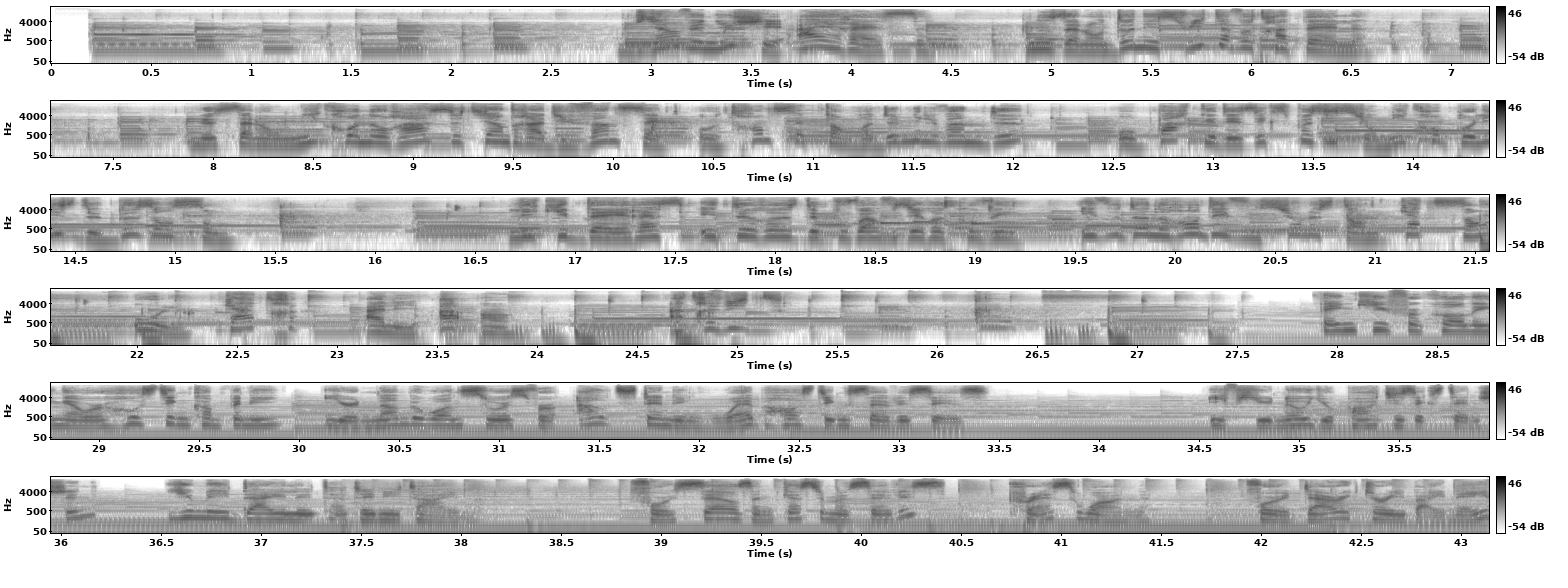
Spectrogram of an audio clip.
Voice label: Telephone Voice Prompts Announcements, Medley, Piano; ARS et Piste anglaise; Piano fondu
